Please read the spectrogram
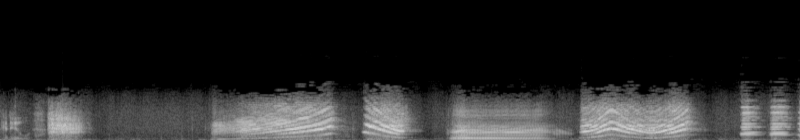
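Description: Harmonica played in a cartoon score: after a brief pause, sweeping slides up and down the reeds, a held chord in the middle, then short repeated chords near the end.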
